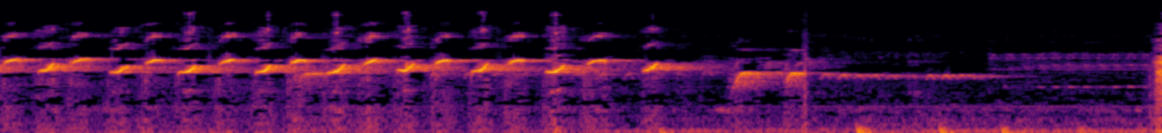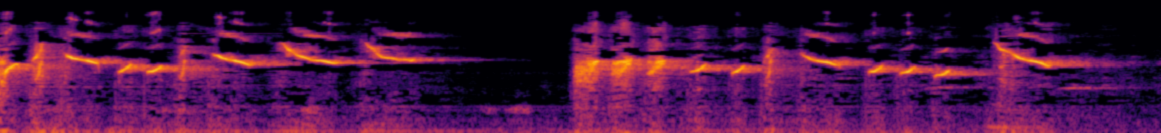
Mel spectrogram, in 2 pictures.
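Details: Greater green leafbird, a caged pet songbird, in a lure recording: a long fast series of repeated bright warbled notes, a falling drawn-out whistle, then loud sweeping downslurred whistles and another rapid warbled run.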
